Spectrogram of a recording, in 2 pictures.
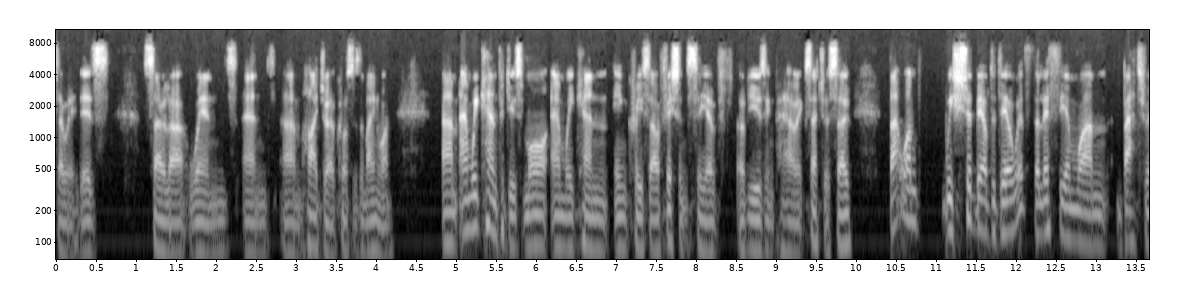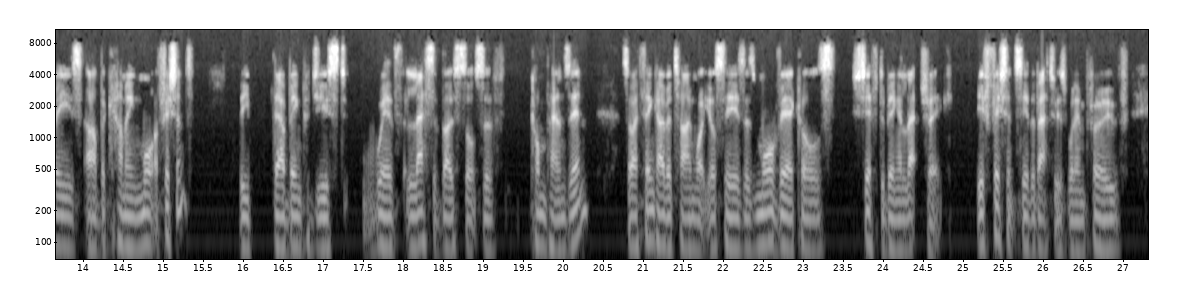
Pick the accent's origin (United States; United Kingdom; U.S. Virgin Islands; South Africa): United Kingdom; England; I grew up in England. We never had this sort of heat.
